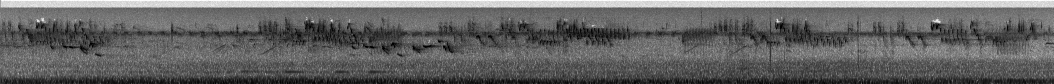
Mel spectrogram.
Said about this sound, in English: Now, let's try to pick out separate sounds one at a time. Can you hear the sounds of birds waking up with the sunrise? Listen for a different call of a different bird.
